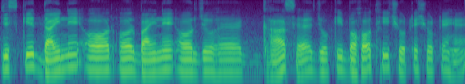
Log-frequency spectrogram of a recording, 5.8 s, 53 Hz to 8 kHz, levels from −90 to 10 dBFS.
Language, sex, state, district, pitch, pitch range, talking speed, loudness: Hindi, male, Chandigarh, Chandigarh, 125 Hz, 115-135 Hz, 175 wpm, -18 LUFS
